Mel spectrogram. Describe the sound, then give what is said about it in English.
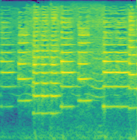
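Horns honk in a rapid, irregular string of short, bright, brassy blasts at shifting pitches, loud and heard alone with no talk. “Enough with the honking. Hold on to your honking, will ya?”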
